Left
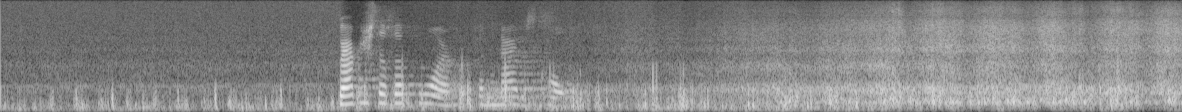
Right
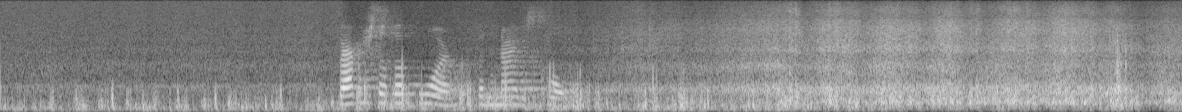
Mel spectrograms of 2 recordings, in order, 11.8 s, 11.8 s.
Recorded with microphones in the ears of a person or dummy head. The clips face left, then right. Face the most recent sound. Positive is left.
turn(degrees=-10)  # may be behind; listen again after turning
